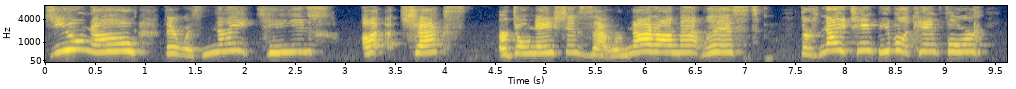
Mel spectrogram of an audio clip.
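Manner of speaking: very high, shrill, angry nagging tone. Speaker retells a private caller berating them during a live show, imitating an angry rant. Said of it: "she of course started bitching at me".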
